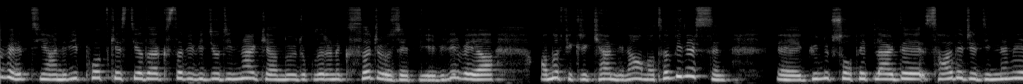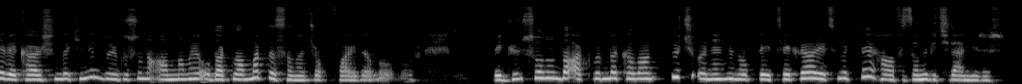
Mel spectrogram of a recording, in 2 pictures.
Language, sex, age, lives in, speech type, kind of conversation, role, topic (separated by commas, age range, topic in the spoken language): Turkish, female, 35-39, Austria, read, expert-assistant, expert, İlişkilerde aktif dinleme becerileri nasıl geliştirilir ve günlük hayatta hangi pratiklerle uygulanabilir?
